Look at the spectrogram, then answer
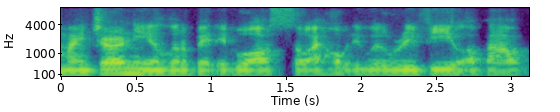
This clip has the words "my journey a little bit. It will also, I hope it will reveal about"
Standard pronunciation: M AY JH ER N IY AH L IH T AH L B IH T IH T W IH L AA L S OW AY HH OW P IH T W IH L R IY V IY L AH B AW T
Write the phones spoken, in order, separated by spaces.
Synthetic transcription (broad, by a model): M AY JH ER N IY AH L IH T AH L B IH T IH T W IH L AA L S OW AY HH OW P IH T W IH L R IY V IY L AH B AW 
